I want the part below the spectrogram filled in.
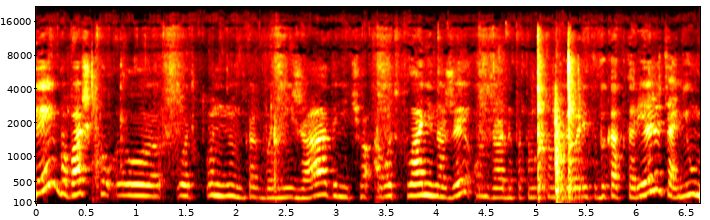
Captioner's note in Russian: фыркает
